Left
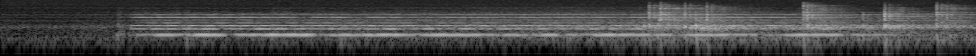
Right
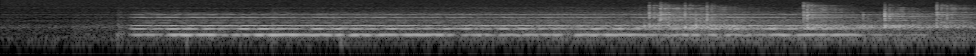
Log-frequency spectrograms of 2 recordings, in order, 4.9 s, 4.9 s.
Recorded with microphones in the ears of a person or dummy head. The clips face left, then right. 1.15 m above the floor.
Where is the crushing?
70° left (ahead or behind), 5.5 m.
